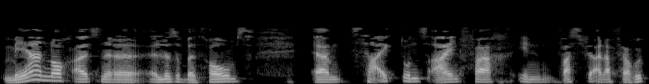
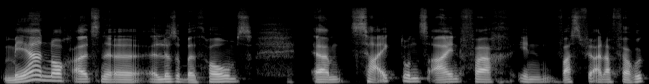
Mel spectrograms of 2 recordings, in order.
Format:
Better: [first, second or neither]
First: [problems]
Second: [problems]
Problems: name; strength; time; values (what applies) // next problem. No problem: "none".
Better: second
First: garbled, watery; badly; nothing above 5.5 kHz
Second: none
